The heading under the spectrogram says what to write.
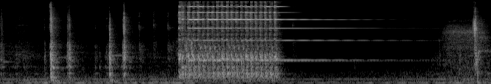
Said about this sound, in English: So I have batches of phones ringing.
